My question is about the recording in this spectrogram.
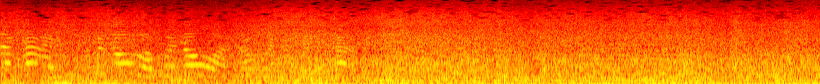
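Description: Wind buffeting the microphone and water rushing past a moving passenger boat: a steady noisy rush with a low rumble underneath.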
